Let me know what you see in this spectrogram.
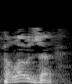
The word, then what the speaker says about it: Peloza: Dr. John Peloza, P-E-L-O-Z-A. Did I say that right, Doc? Peloza, right, Doc? – Yes. – Yeah, good.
